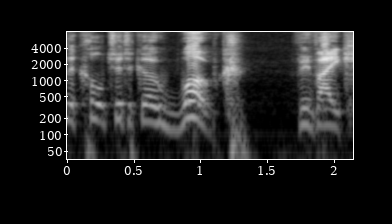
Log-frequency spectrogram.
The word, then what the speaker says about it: Vivek: Vivek, it rhymes with cake.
